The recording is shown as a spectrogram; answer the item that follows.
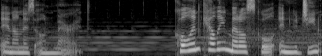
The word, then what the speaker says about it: Colin: the pilots the late Coen pal adopted the pronunciation of his name as colen after hearing how Coen Kelly's name was pronounced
